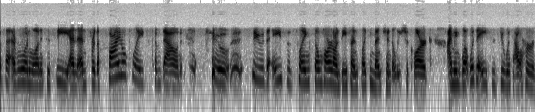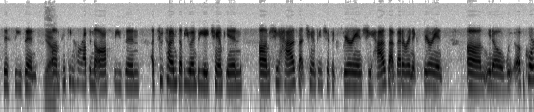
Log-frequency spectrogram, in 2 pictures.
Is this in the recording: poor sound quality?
no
